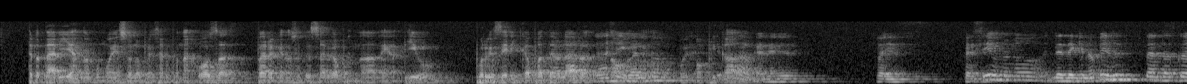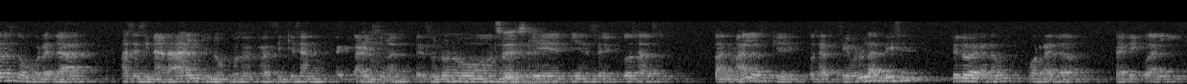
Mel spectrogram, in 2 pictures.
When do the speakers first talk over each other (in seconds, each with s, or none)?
5.9 s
